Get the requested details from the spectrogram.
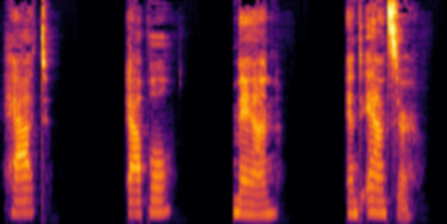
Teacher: the lips are open not rounded and the tongue is in the lowest position of all the front vowels the tongue is flat on the floor of the mouth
